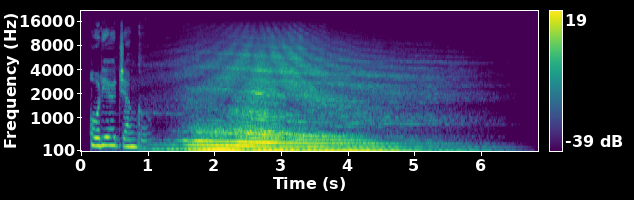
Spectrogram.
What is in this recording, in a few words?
fast scooter drive by mid; urban sounds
